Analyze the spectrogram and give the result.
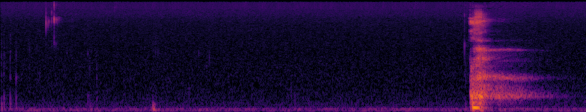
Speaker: I'm trying to make myself sneeze for Ed Gold for Ed's World.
